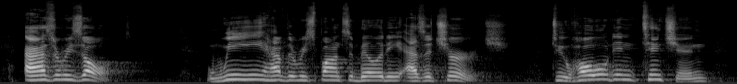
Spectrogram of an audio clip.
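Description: Nothing in this speech recording points to a technical fault: the signal holds steady throughout, with no gaps, level jumps or unexpected changes in its character.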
